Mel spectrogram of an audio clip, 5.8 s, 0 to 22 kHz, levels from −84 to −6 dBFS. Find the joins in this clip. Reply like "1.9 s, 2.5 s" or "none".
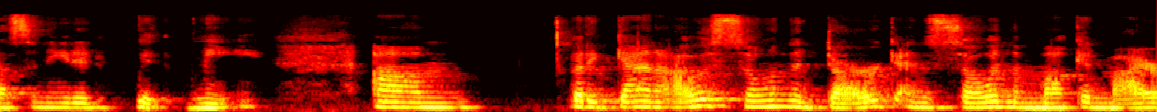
2.8 s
